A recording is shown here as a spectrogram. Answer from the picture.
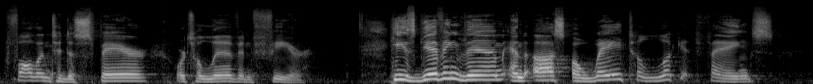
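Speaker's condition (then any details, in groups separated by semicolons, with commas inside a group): No condition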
